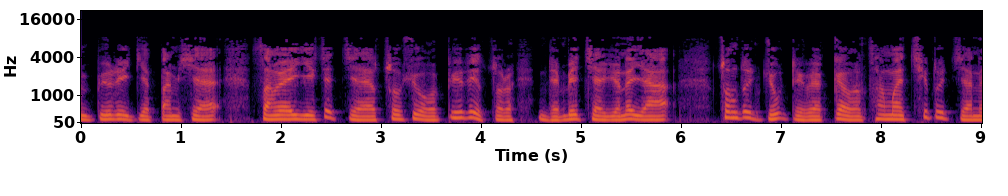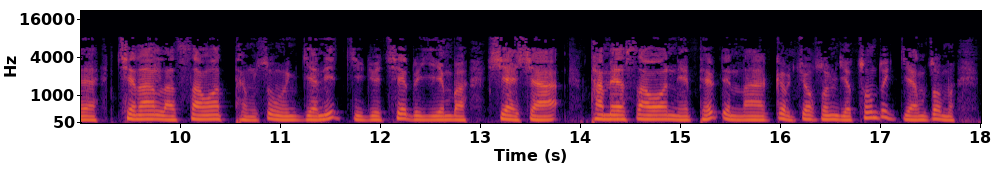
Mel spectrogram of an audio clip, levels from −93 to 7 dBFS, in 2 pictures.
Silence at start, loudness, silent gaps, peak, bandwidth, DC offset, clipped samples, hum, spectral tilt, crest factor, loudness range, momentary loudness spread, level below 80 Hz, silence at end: 0 s; -30 LUFS; none; -12 dBFS; 8.4 kHz; under 0.1%; under 0.1%; none; -7 dB/octave; 18 dB; 2 LU; 7 LU; -62 dBFS; 0.1 s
